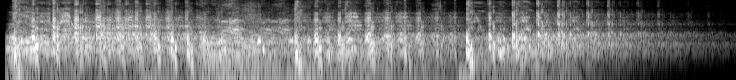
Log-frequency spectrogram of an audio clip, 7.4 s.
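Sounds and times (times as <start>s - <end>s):
evil maniacal cheesy villain laughter: 0.1s - 7.2s.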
